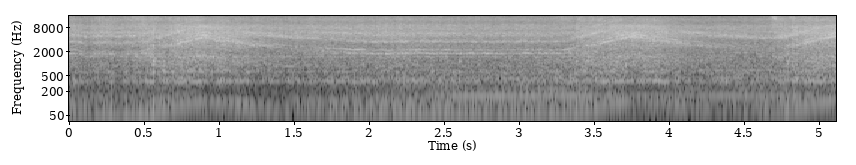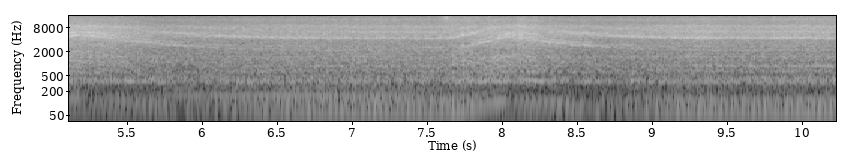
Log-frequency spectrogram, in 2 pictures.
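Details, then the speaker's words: 1986 Volkswagen Vanagon Westfalia automatic; engine believed to need a complete rebuild, after a couple minutes it misses, smokes a lot and runs rough. Several blips falling back to a ragged, unsteady idle; rough running, cause suspected. "after a couple minutes of running it starts to miss smoke a lot runs pretty rough"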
